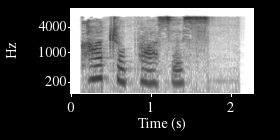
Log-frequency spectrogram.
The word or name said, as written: Cottrell process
